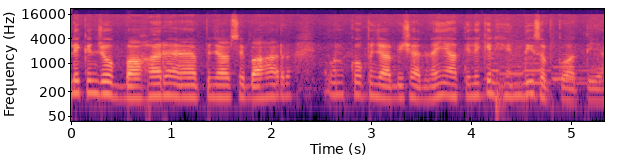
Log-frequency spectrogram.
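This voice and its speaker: A man speaks with a slight Punjabi accent in a fairly high voice. His intonation is flat and monotone. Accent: Punjabi touch in Hindi. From Punjab, India. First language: Punjabi (speaking Hindi). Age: young. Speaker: pencil artist and art teacher. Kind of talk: tutorial. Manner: hesitant, frequent fillers.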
